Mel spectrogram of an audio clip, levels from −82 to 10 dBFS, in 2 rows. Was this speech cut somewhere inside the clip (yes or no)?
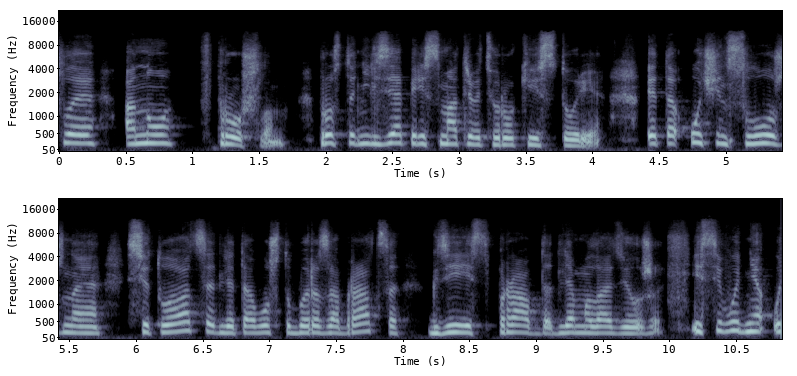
yes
